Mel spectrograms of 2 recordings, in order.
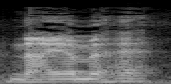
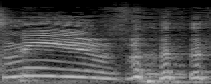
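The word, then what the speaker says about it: Niamh: Nyameh. It's Neve! Not spelled like that.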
